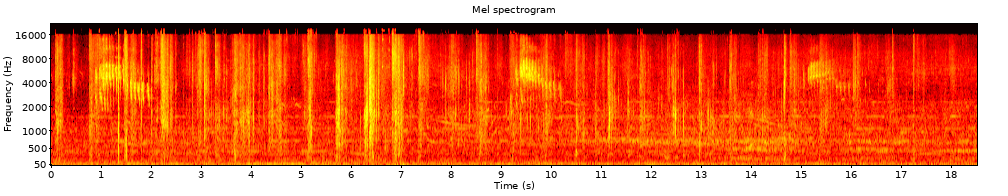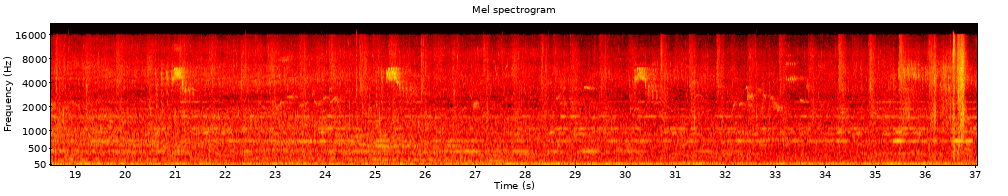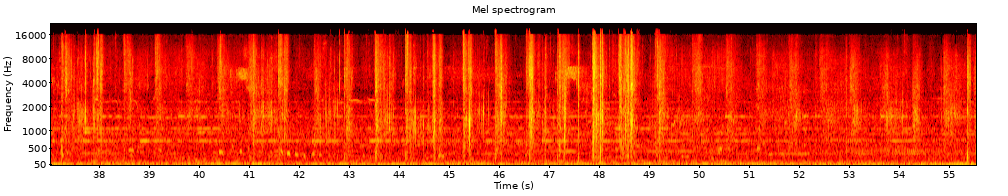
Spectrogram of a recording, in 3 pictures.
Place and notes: sonopoetic path, Maribor, Slovenia - walking poem
steps, blackbird, passer-by, distant cheering, stream, snow, spoken words, bells ...
6 March, 18:01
